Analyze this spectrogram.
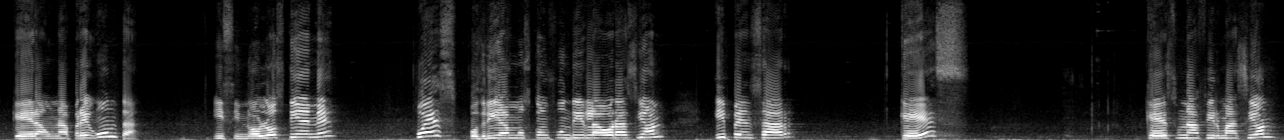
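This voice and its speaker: A young woman teaches young children in a televised lesson, her voice high and bright. She talks slowly and patiently, drawing out example sentences to show their intonation. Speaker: primary school teacher.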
